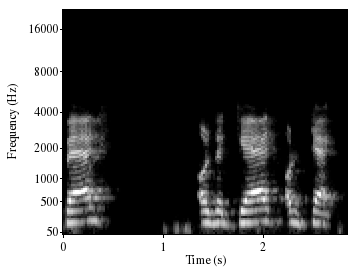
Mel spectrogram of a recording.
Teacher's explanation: G is a voiced, velar, plosive. Voiced because the vocal cords are held loosely together when the air passes through. There's a lot of vibration in the vocal cords, and it's a plosive. It's a plosive because the air is built up inside the mouth.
